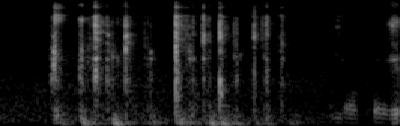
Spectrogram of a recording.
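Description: A quick run of keystrokes on a computer keyboard, lasting about a second, as random letters are mashed out as filler text.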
